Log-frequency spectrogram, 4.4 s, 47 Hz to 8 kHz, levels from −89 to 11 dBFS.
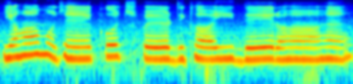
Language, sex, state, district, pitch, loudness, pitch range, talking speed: Hindi, female, Madhya Pradesh, Katni, 225 Hz, -11 LUFS, 220-250 Hz, 110 wpm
